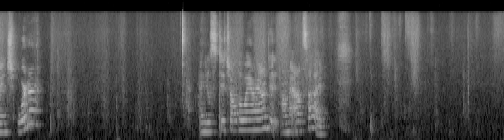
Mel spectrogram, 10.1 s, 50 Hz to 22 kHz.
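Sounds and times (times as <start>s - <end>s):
short sharp breath: 6.7s - 7.1s.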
